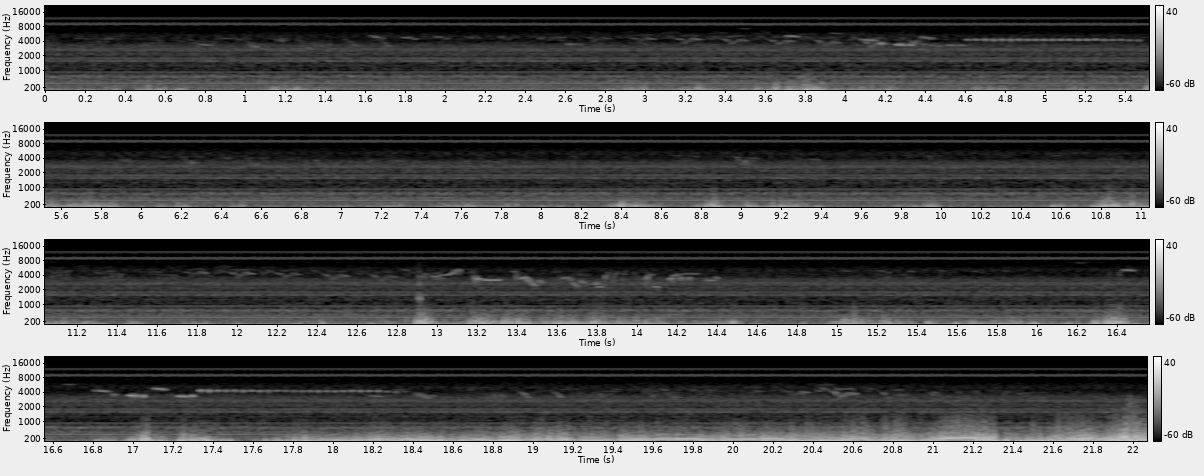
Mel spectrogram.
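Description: Wind gusts across open ground outdoors, buffeting and rumbling, growing stronger toward the end.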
